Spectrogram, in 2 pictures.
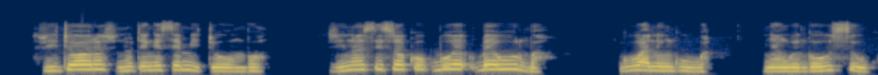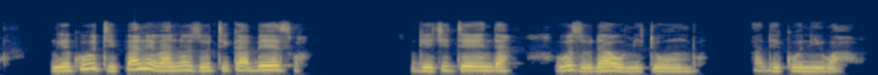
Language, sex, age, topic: Ndau, male, 50+, health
